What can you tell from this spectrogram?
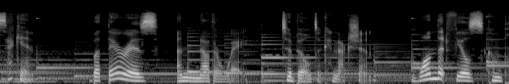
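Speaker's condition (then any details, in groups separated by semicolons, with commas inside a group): No condition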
